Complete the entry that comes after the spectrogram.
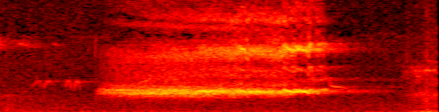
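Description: A bird in a British hay meadow gives a single long, shrill, rasping screech that stands clearly alone against quiet surroundings.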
